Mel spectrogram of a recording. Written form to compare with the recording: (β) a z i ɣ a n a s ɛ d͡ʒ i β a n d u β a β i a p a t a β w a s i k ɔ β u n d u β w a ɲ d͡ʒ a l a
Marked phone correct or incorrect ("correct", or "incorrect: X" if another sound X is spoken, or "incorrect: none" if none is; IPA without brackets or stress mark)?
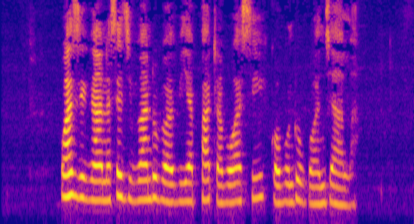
incorrect: w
